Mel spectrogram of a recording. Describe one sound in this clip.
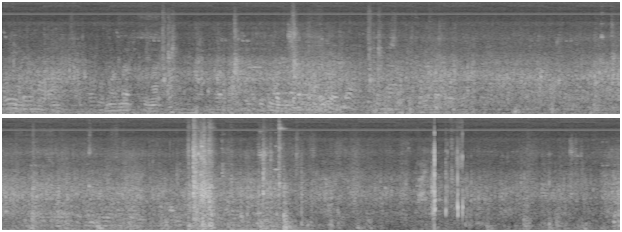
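Water splashes as elephants drink at the water's edge.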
